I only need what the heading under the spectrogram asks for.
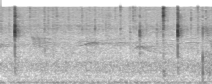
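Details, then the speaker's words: Mountain bike rear wheel, pedalled slowly after a crash: sharp, light metallic clicks once per wheel revolution. The disc brake rotor was knocked out of true and catches the caliper; the fix is truing the rotor. "i'll pedal do you hear that it goes click click click click click click"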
